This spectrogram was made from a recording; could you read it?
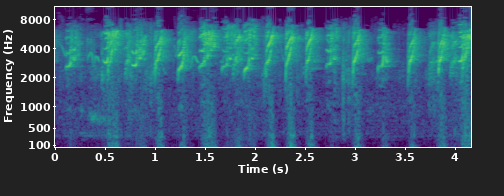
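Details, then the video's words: Bico de aço (steel-billed) ultramarine grosbeak in "na pegada" style: bright, buzzy chirps repeated roughly three to four per second in an even series, high and sharp, quiet background. "Azulão bico de aço na pegada"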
